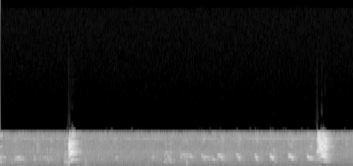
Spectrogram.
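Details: Almost seven-week-old Corgi puppies from two litters, Katie's and Venus's, giving a steady string of short, thin, downward-sliding whimpers with two sharp, piercing yelps, one early and one near the end.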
